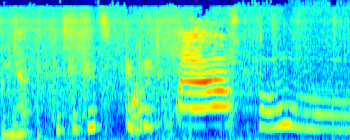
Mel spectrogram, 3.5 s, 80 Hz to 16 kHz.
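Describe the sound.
An emaciated white cat in the convalescent suite at Broadfoot Animal Clinic on Highway 64 in Van Buren meows twice in a row, loud, with drawn-out, wavering cries. A person speaks briefly just before the meows.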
